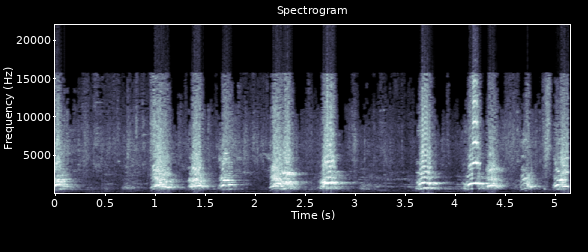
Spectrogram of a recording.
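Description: Dog barking repeatedly: about eight short barks in uneven bunches, with brief gaps between them.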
